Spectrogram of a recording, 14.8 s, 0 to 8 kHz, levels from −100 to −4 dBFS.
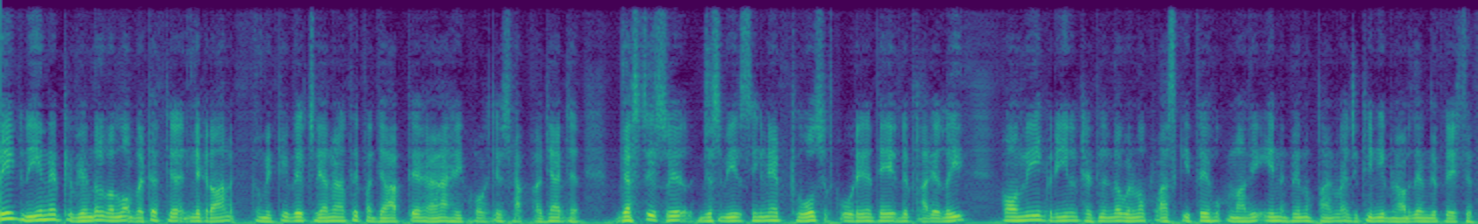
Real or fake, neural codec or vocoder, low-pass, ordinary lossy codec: fake; codec, 16 kHz, 0.5 kbps, FreqCodec, larger model; none; none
